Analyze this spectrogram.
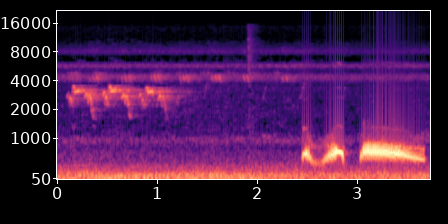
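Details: Spotted dove used to lure wild doves into a trap: high rapid twittering from another bird first, then the dove's phrase of two short notes and a sustained falling coo.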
